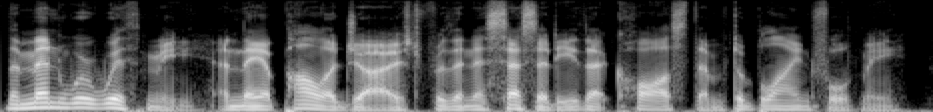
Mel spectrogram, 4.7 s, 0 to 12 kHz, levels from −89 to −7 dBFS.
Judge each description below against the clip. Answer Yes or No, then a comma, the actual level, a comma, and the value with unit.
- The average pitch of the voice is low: Yes, very low, 95 Hz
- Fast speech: Yes, fast, 220 wpm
